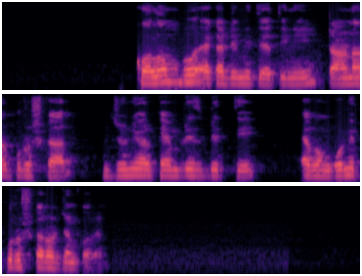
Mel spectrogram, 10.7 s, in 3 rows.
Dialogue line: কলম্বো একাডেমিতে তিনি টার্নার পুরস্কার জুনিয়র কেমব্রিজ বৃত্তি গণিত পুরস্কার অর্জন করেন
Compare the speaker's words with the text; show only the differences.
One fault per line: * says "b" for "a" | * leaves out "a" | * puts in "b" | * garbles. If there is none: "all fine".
* puts in "এবং"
